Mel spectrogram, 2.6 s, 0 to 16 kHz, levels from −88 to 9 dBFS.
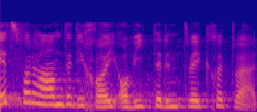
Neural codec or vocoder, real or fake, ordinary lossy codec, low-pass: none; real; none; 7.2 kHz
